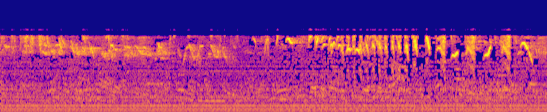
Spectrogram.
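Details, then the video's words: Greater green leafbirds singing in a competition arena, elite class: a softer jumbled twitter at first, then from the middle a louder, rapid series of sharp chirps and trills repeated several times a second. "CUCAK IJO"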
